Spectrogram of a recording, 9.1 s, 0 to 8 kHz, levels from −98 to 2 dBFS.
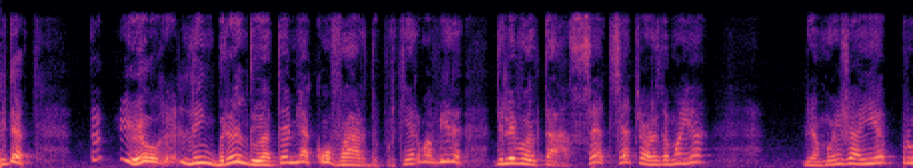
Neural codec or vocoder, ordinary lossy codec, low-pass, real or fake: vocoder, 44.1 kHz, 128 mel bands, Pupu-Vocoder; none; 7.2 kHz; fake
